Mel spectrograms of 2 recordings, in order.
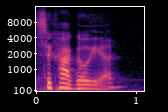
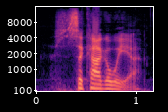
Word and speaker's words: Sacagawea: Sacagawea. – Sacagawea.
